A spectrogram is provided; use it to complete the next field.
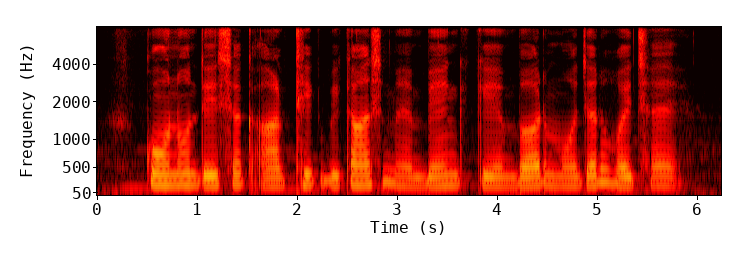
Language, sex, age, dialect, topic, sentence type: Maithili, male, 18-24, Bajjika, banking, statement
